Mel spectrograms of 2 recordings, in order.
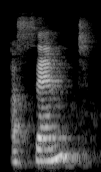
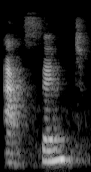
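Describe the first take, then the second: First: "assent" with weight on its second syllable. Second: "accent" said AK-sent, with a k before the s; "accent" opening on a clear AK; k-sound "accent". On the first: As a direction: say "assent" as uh-SENT, tune lifting at the end. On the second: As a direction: say "accent" as AK-sent, tune lifting at the end. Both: Shown as a demonstration. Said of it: "All three are different words".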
